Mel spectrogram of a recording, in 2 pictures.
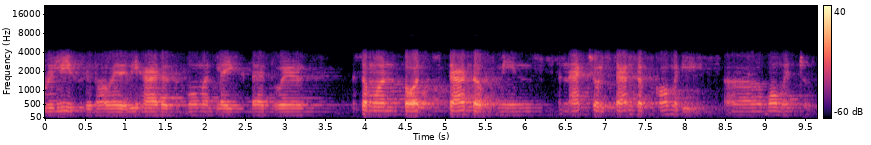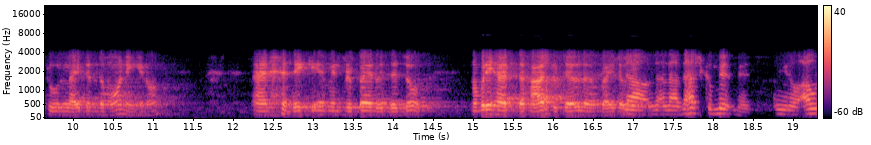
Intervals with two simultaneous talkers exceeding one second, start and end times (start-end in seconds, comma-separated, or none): none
